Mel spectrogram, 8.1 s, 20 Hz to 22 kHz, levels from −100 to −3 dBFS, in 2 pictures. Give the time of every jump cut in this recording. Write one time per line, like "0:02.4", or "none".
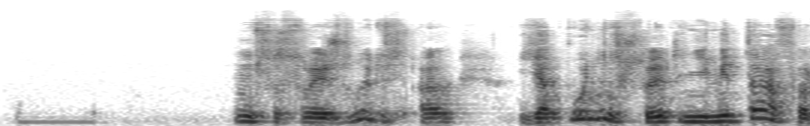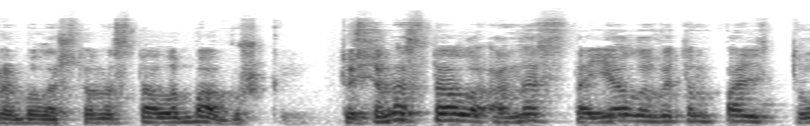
0:05.7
